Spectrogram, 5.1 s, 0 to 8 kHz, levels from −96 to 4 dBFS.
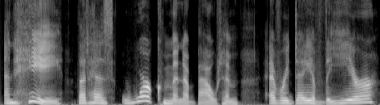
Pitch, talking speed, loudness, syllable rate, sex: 195 Hz, 140 wpm, -20 LUFS, 3.7 syllables/s, female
